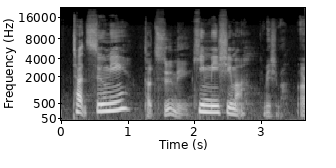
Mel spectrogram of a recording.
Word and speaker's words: Kimishima: No, I'm just getting corrected on pronunciation. Tatsumi Tatsumi. Kimishima.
